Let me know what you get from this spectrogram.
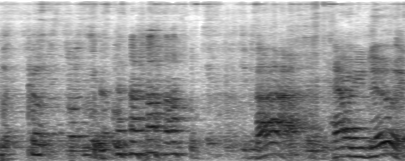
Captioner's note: laughs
